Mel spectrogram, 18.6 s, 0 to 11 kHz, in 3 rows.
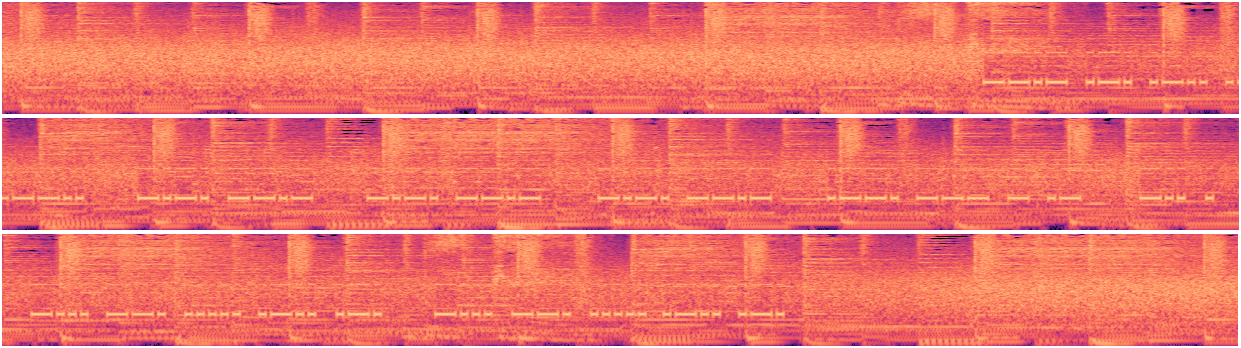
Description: Morse code, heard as a keyed tone, hand-sent with a paddle, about 40 wpm, 860 Hz, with radio static. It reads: QRL? CQ CQ CQ POTA DE BG5LR BG5LR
